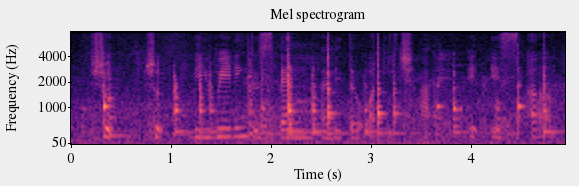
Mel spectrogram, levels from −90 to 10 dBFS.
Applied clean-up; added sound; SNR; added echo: none; Wind chime; -5 dB; none.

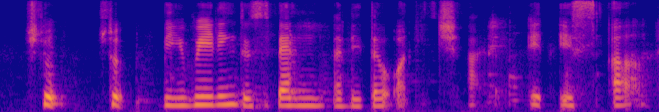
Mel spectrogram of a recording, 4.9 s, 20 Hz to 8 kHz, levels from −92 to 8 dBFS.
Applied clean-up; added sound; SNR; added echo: neural mask model DeepFilterNet 3.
